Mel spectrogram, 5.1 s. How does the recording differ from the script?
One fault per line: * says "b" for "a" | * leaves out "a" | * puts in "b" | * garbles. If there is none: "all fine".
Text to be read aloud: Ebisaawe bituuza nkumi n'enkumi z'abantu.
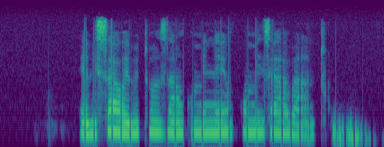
all fine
